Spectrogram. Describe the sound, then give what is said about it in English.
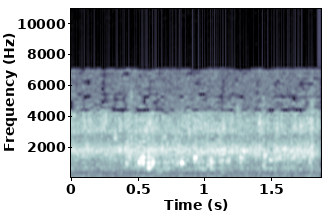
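Broth pours steadily from a hot cooking tin into a cup, a continuous trickle with small gurgling splashes, no voices over it. “Yeah, oh, here, hold my 6 feet while I transfer it into the cup and feed him some of it.”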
